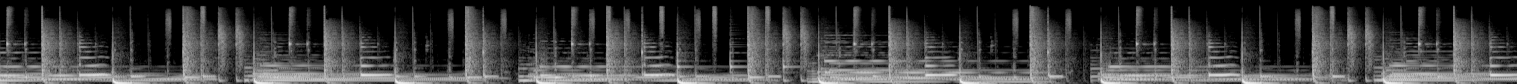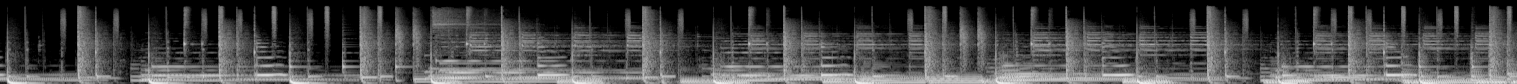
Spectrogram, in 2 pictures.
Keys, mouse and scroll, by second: 13.9 click.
